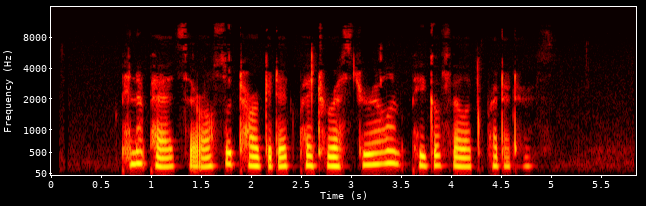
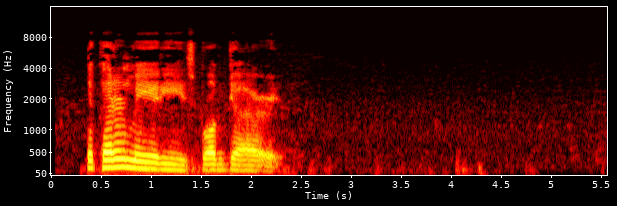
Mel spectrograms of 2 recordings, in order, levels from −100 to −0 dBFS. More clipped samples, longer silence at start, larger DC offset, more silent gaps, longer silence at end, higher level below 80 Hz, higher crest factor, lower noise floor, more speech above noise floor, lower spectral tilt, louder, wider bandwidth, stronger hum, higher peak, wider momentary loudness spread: neither; first, 0.7 s vs 0.35 s; neither; neither; second, 1.05 s vs 3.3 s; second, -80 dBFS vs -60 dBFS; about the same, 18 dB vs 20 dB; first, -77 dBFS vs -73 dBFS; second, 47 dB vs 52 dB; about the same, -8 dB/octave vs -7.5 dB/octave; second, -31 LUFS vs -22 LUFS; first, 10 kHz vs 7.6 kHz; neither; second, -14 dBFS vs -4 dBFS; about the same, 9 LU vs 10 LU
